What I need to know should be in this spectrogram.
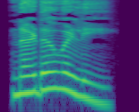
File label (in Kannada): "ನಡುವಳಿ", kannada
